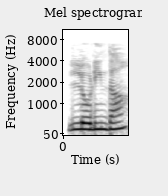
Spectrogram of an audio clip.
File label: "lorrinda", Punjabi; ਲੋੜੀਂਦਾ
